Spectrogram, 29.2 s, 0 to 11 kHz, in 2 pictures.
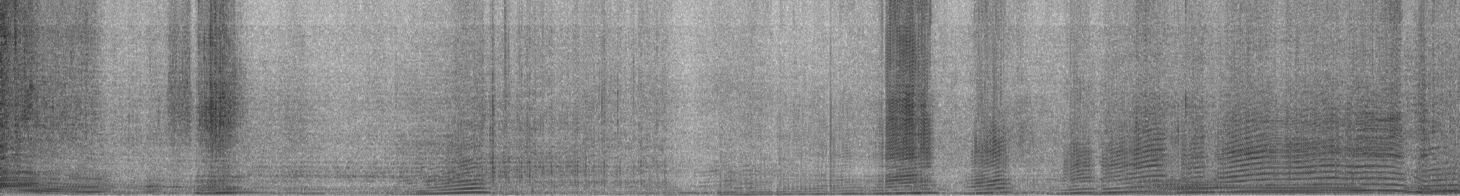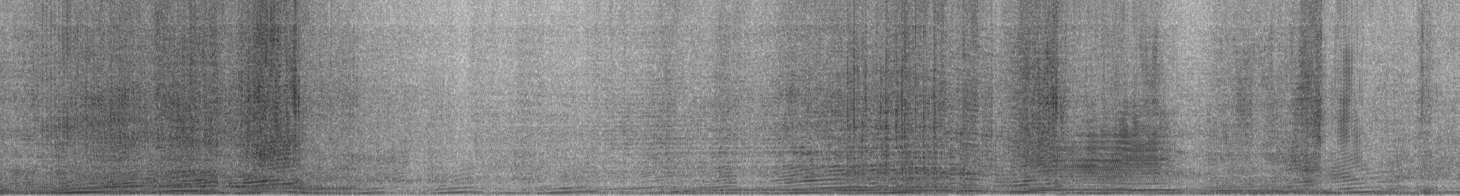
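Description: Drift cars' engines revving hard and dropping away in repeated rising and falling sweeps as they slide past one after another, first a Nissan 350Z and later a Nissan 240SX, with a few sharp bangs in the first ten seconds.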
